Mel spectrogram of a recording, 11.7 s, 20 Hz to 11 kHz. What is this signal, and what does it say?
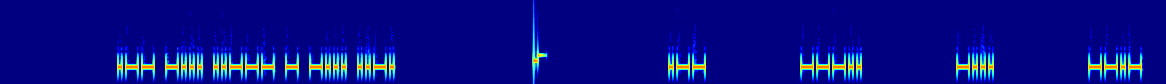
Morse code, heard as a keyed tone, about 30 wpm, spaced as for 15 wpm, 700 Hz. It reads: WB2TBF W8BQ
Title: USA Call Signs - 8x Character Spacing - 30wpm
